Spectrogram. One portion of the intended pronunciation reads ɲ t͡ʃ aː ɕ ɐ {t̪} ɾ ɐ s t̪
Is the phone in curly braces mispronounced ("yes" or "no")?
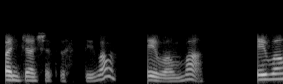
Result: no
